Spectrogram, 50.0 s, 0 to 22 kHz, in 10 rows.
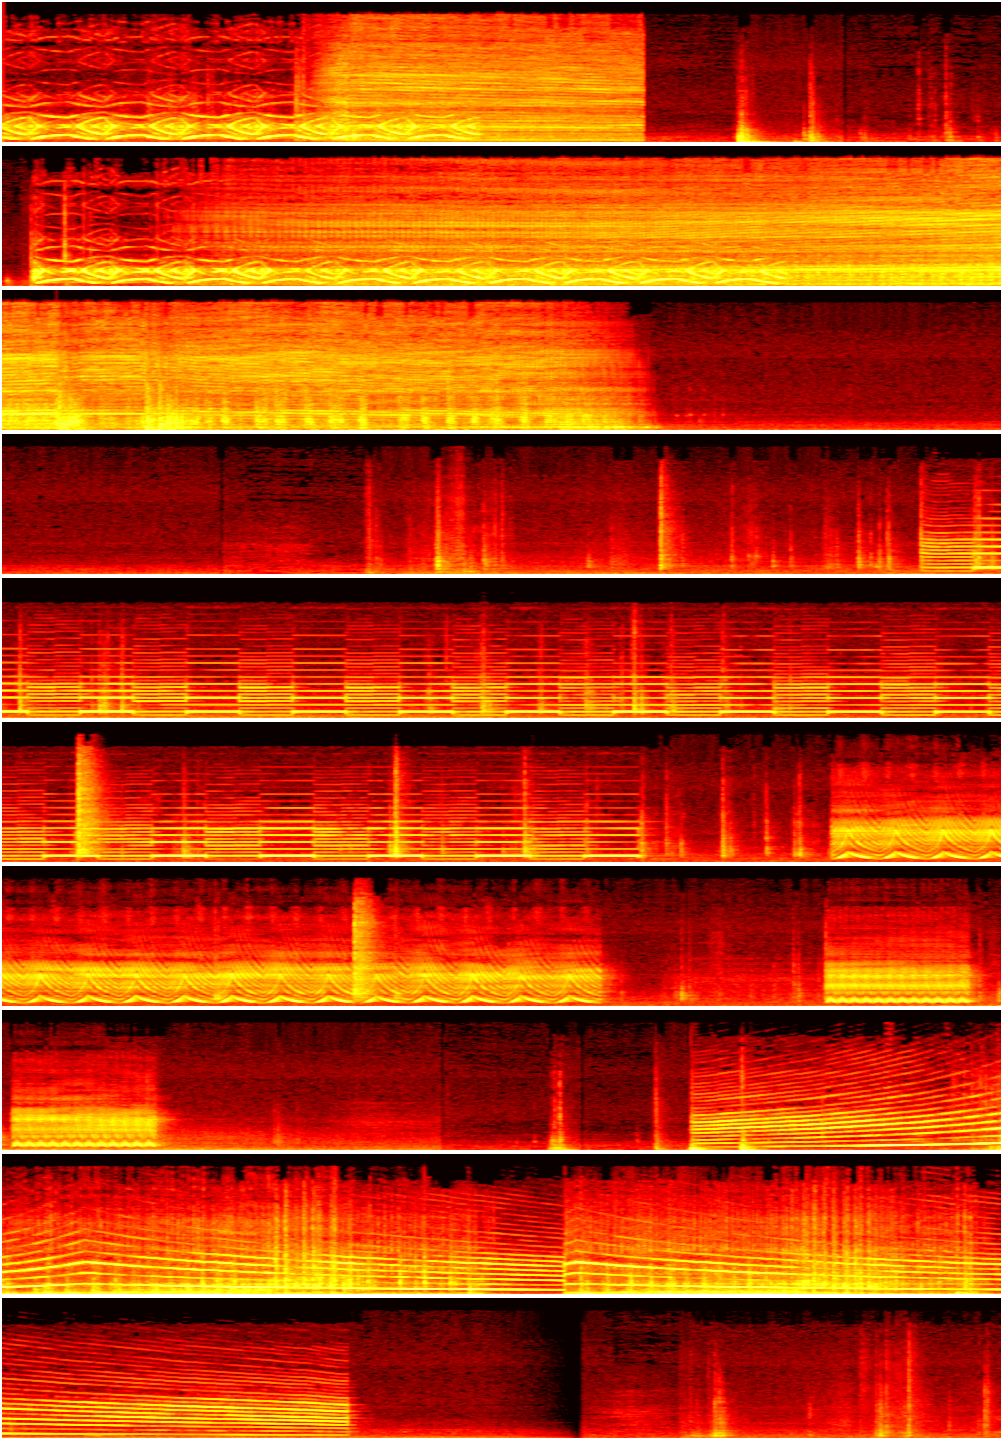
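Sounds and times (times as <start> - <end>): toy ambulance siren: 0.0 - 3.2, 5.2 - 13.2, 19.6 - 28.3, 29.1 - 33.1, 34.1 - 35.9, 38.4 - 46.8.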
